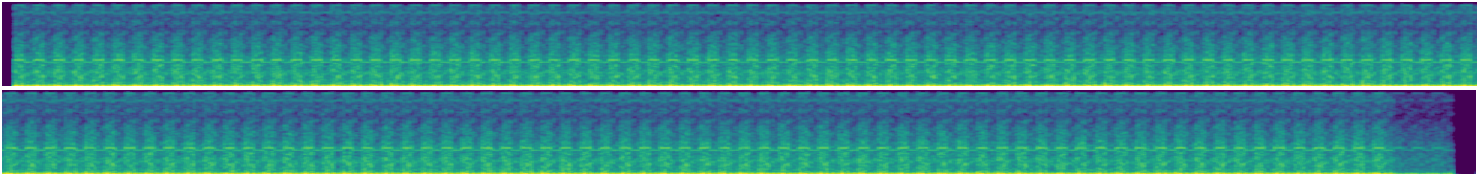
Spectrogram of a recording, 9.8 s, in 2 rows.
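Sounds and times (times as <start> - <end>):
helicopter: 0.0 - 9.8.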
